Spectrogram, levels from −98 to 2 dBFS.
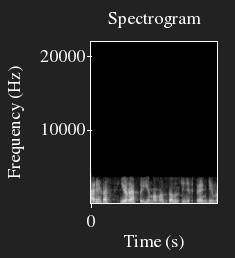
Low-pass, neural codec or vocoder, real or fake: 3.6 kHz; codec, 44.1 kHz, 2.6 kbps, SNAC; fake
